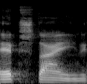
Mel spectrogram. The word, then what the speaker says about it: Epstein: Eu falo Epstein, mas fala assim constrangido porque eu acho que esse nome é alemão, tá certo? E deveria pronunciar Epstein, como Trump, eu falo Trump, tá certo?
